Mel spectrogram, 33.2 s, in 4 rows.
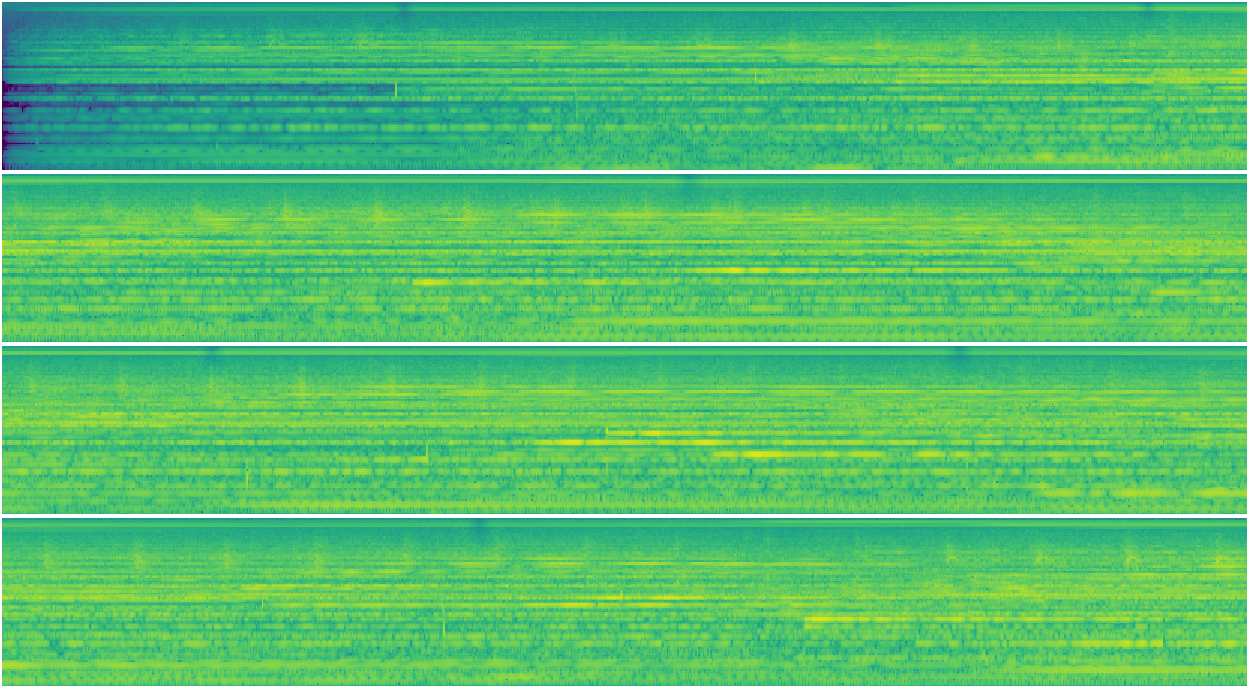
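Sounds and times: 
sustained atmospheric chords: 1.6 - 33.1.

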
